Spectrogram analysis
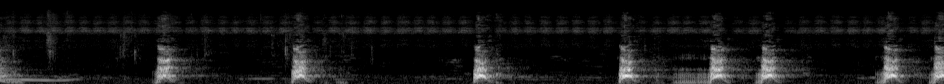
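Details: Tibetan Mastiff in Greece giving deep single barks, about eight in nine seconds at uneven gaps, some in quick pairs, over a steady high-pitched background whine.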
